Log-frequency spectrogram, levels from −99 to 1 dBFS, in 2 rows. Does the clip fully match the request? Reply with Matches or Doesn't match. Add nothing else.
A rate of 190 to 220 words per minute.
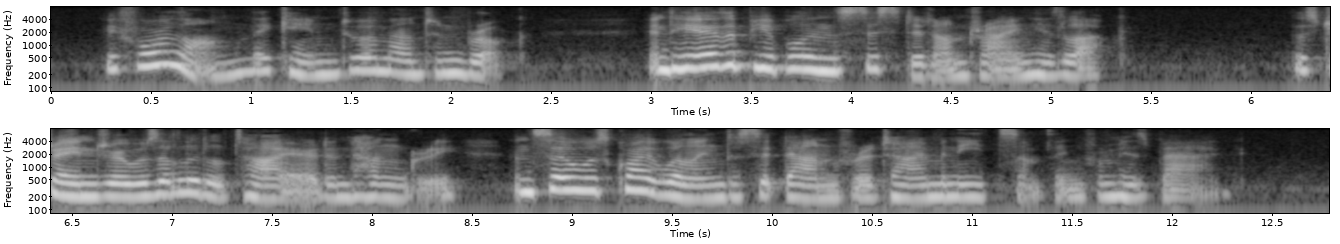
Matches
